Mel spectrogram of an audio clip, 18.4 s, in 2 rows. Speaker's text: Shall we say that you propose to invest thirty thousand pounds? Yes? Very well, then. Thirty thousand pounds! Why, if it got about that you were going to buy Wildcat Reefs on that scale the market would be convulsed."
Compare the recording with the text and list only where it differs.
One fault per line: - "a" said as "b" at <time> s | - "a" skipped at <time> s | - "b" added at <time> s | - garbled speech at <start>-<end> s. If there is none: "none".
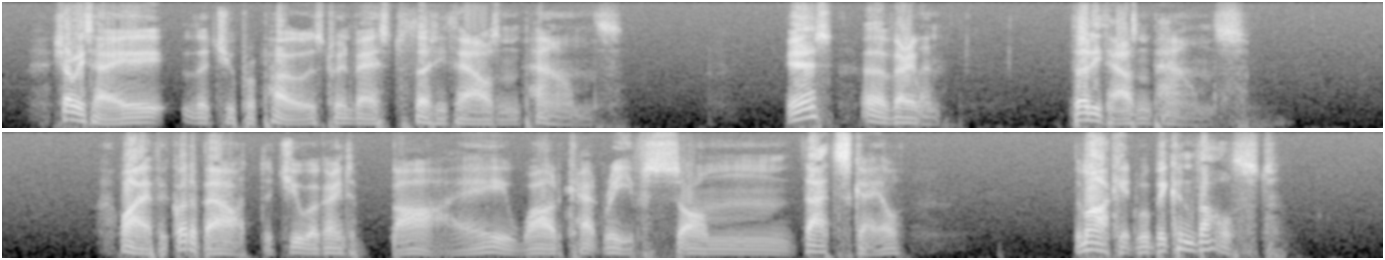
- "well" skipped at 6.1 s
